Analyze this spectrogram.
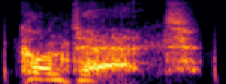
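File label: threat infantry generic, battlechatter British; english; uk; localized english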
